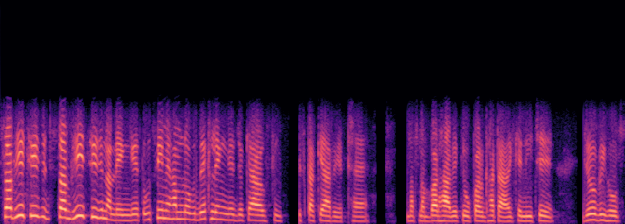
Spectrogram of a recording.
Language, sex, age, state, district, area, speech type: Hindi, female, 30-45, Bihar, Samastipur, rural, conversation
